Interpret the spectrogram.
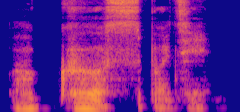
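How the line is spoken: Breathed out. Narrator (Russian): выдохнул Ингелман

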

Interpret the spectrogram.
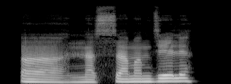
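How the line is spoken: Strange, hollow voice. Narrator (Russian): Чужим, глухим голосом спросил участковый милиционер

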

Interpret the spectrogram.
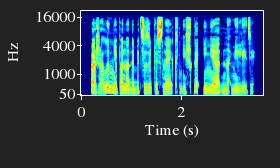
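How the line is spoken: Man's amused snort. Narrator (Russian): хмыкнул мужчина

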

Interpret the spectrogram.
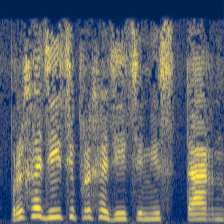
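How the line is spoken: Exclaiming. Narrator (Russian): воскликнул он

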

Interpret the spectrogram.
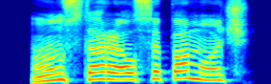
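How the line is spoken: Sharp, female guard. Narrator (Russian): резко сказала охранница

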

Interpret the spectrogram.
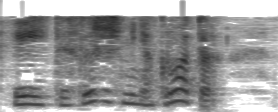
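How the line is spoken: Urgent whisper. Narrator (Russian): горячо зашептал Бульонов

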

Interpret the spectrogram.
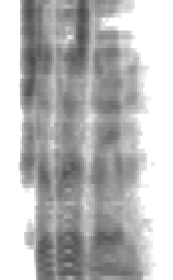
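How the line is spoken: Gloomy question. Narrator (Russian): уныло спросил Ригарди

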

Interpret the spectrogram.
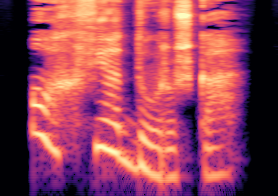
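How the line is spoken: Exhaling. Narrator (Russian): Выдохнула

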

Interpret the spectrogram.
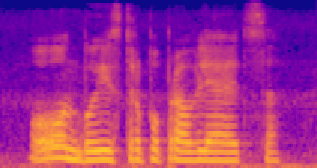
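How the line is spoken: Muttered. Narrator (Russian): пробормотал он

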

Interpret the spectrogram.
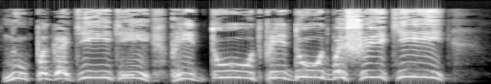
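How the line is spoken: Shouting. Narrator (Russian): кричали

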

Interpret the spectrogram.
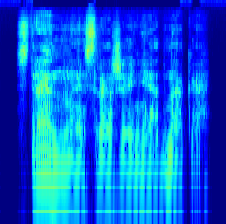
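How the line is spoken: Muttering. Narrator (Russian): пробормотал Трясучка

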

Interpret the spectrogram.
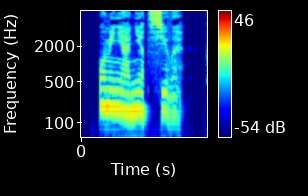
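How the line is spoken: Hoarse. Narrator (Russian): хрипло ответила

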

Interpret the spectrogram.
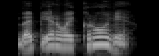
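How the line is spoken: Calm question. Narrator (Russian): Кирьян спокойно спросил

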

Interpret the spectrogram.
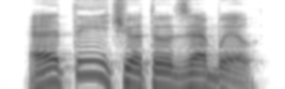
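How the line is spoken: Rude question. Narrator (Russian): грубо спросил

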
